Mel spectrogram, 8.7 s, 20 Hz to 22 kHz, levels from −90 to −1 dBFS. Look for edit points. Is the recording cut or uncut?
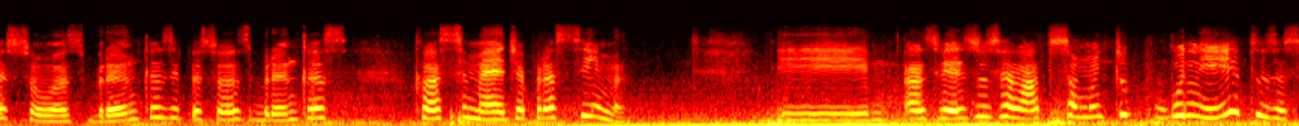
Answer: uncut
